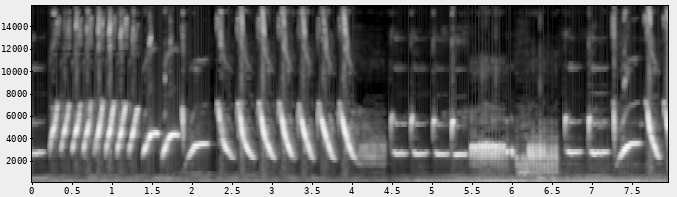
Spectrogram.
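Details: Singing male canary, champion 'cengkok' style meant as a training master: quick run of falling sweeps, a pause, another sweep series, short flat whistles, and two harsh buzzy bursts before ending on rising and falling slurred notes.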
